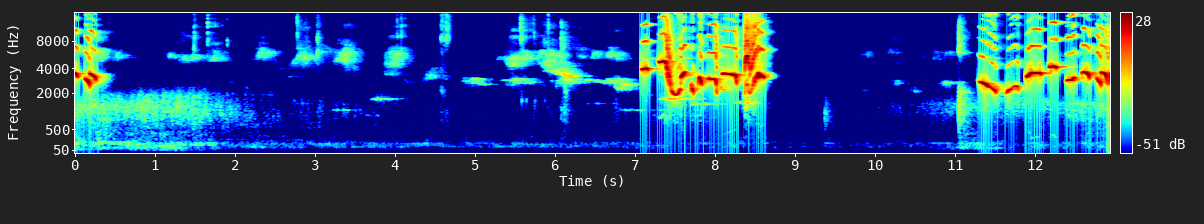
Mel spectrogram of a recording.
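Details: Oriental magpie-robin singing to lure and train pet birds: after a long quiet stretch come two brief, rapid bursts of sharp, varied chirps and twittering notes, each lasting a second or two.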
